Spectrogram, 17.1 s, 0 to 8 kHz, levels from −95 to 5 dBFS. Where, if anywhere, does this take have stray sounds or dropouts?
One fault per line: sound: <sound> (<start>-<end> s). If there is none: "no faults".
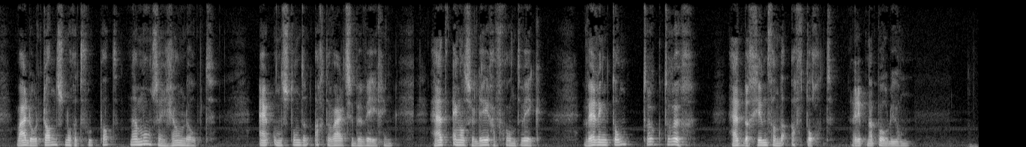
no faults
